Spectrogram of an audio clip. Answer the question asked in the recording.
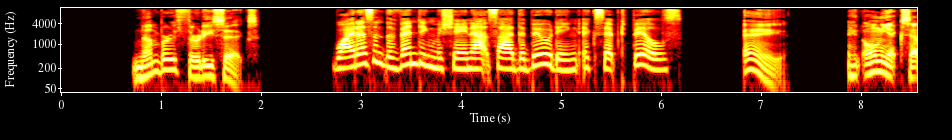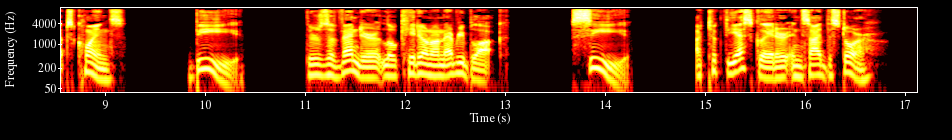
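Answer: A: It only accepts coins.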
